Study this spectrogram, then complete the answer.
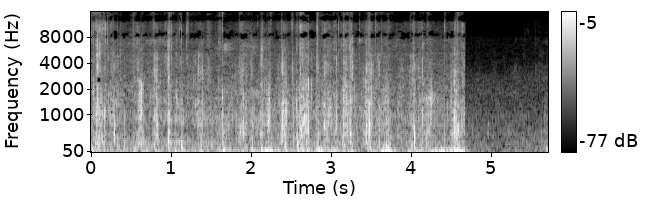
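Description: Dogs' paws patter and crunch quickly on gravel.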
